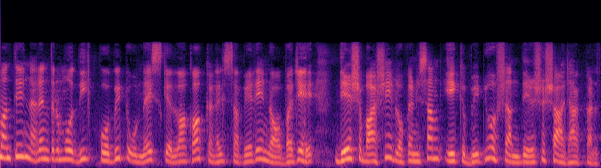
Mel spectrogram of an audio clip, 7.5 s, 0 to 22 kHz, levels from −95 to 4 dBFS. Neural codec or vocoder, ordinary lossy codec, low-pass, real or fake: codec, 16 kHz, 0.8 kbps, ZipCodec; none; none; fake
